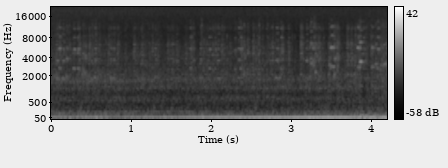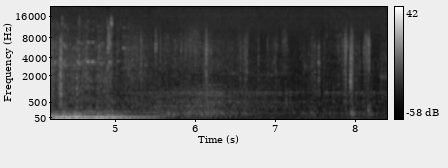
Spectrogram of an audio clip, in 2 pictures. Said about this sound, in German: Fahr mal rechts auf dem Parkplatz da. Ja, schon dabei.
